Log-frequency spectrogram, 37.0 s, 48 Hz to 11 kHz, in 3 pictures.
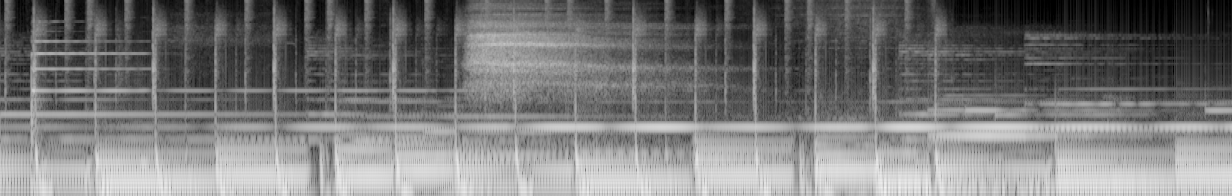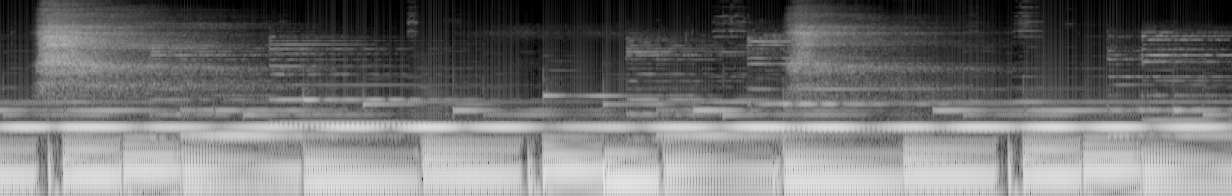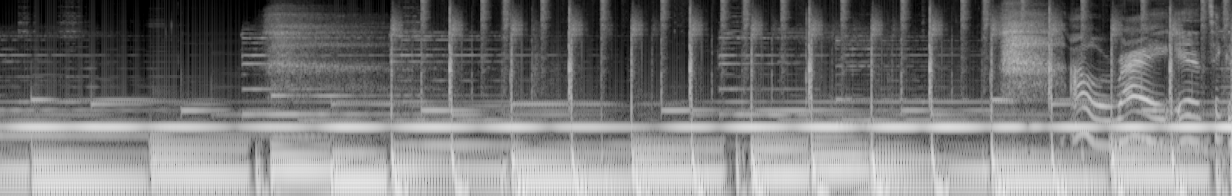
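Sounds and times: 
steady droning ambient music bed: 0.0s - 36.9s
slow deep breaths in through the nose and out through the mouth: 4.6s - 9.0s, 12.6s - 14.6s, 20.2s - 22.6s, 34.6s - 35.4s.

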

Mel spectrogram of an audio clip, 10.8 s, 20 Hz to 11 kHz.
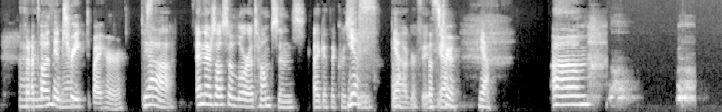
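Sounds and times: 
speech: 0.3s - 7.5s, 8.3s - 9.5s
dog barking: 9.1s - 10.6s.

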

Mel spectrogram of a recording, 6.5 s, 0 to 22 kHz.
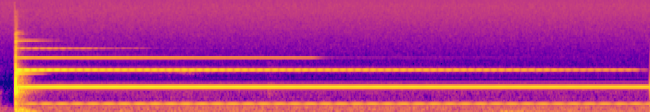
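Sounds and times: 
singing bowl struck and ringing: 0.2s - 6.4s.

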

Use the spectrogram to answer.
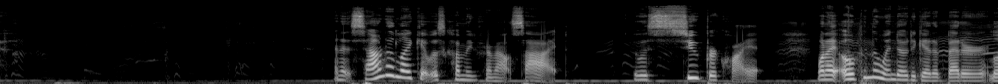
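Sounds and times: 
baby crying in short wavering wails: 0.0s - 2.8s, 5.7s - 6.7s, 7.5s - 9.9s
steady low hum: 0.0s - 9.9s
speech: 3.4s - 5.7s, 6.3s - 9.9s.

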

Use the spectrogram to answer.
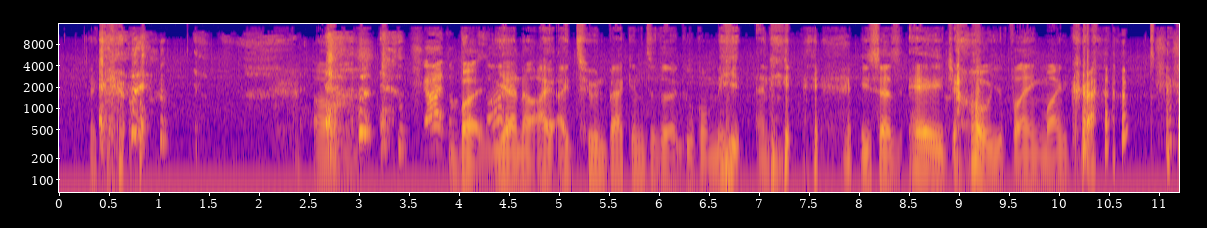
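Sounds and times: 
speech: 0.3s - 0.9s, 2.6s - 2.8s, 3.8s - 10.6s
cartoon character coughing violently: 0.4s - 1.1s, 2.5s - 4.5s
cartoon character faint wheeze: 1.8s - 2.6s, 7.6s - 8.0s
laughter: 3.9s - 11.1s.

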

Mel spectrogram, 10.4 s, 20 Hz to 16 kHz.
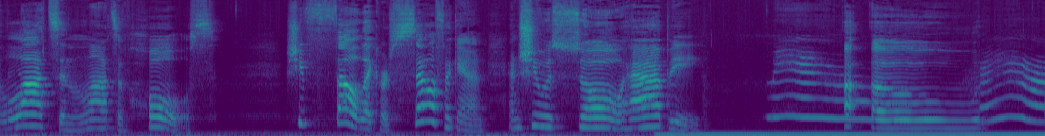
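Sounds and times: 
speech: 0.0s - 2.2s, 2.9s - 7.1s, 7.7s - 9.4s
cat meowing: 7.6s - 10.4s.

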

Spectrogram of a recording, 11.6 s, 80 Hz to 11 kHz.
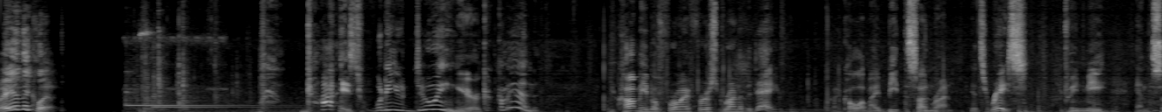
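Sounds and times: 
electronic doorbell chime: 1.2s - 3.0s
faint noise: 1.4s - 11.6s
speech: 3.4s - 5.5s, 6.1s - 11.6s.

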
